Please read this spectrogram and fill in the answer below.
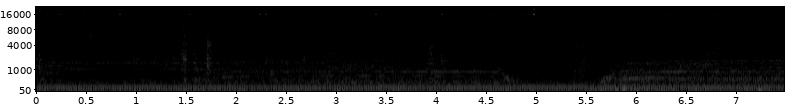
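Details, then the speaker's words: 1992 Shintom VCR450 VHS VCR, second-gen Shintom mechanism, recapped after every black Matsushita capacitor had failed, stopping playback: over a steady mains hum, soft mechanical clicks and a brief motor whir as the tape stops and unthreads; normal. "Everything was wrong with it. So now we're going to stop the tape."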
